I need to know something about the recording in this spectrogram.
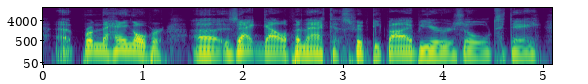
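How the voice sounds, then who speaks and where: A man's voice: mid-range voice, dry recording, studio quality. A man hosting a radio program in a casual, chatty style, rambling a little and correcting himself as he goes. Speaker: radio show host. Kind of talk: casual radio host chat reading celebrity birthdays and introducing old radio shows.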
